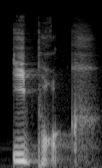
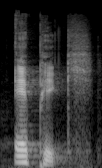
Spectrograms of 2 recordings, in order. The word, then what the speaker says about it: epoch: Other information that we have in the clock Sysvar is the epoch or epic, depending on your pronunciation. Some say that, some say that. I personally prefer epoch because epic sounds too epic.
